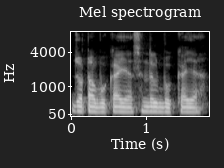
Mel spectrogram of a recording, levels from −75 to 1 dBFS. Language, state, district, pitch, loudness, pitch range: Kokborok, Tripura, West Tripura, 115 Hz, -19 LUFS, 110-120 Hz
